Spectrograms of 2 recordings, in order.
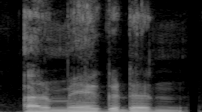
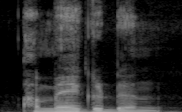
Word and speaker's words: Armageddon: ऐसा ही एक बहुत ही इम्पोर्टेंट वर्ड अर्मेगडन, अमेगडन, जिसके दो अलग अलग थोड़े स्लाइटली डिफरेंट प्रोनाउंसिएशंस हैं यूके और यूएस में, वो हम डिस्कस करने जा रहे हैं।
